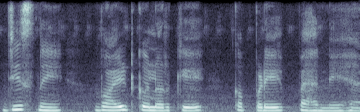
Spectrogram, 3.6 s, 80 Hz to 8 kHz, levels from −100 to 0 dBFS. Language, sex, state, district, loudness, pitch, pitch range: Hindi, female, Punjab, Fazilka, -16 LUFS, 230 Hz, 215-240 Hz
